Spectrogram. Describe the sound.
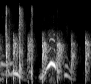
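Several people on a video call unmute their microphones and clap unevenly while voices cheer and call out over them. The sharp claps and whoops sound thin and compressed through the small mics.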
